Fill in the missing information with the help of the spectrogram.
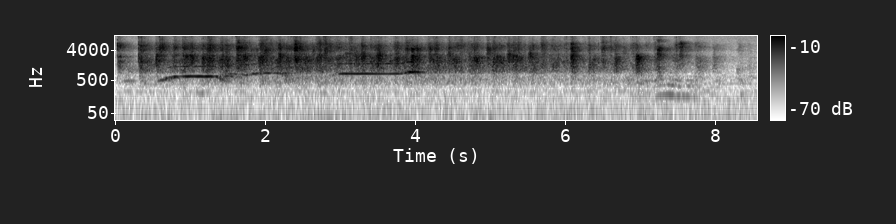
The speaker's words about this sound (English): A big round of applause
